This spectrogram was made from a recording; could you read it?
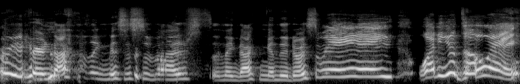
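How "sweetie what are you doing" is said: put-on Jersey accent, much higher, louder, slower. Acting out a mom knocking on the door, in a put-on New Jersey accent. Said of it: "I don't know why your mom's from New Jersey".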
